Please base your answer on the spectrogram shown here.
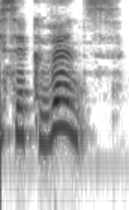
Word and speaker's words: Sequenz: En début comme en milieu de mot, le QU allemand se prononce toujours comme un K français suivi d'un V.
